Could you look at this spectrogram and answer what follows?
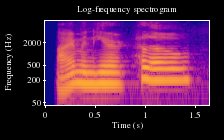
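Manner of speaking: very soft voice. Voicing a character in a game scene: softest voice. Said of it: "just the softest voice going".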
